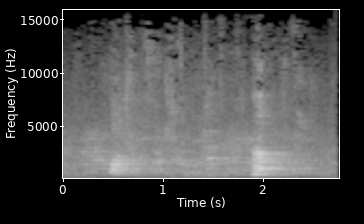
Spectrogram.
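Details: Welsh Corgi at a dog show in Ostrava on 14 April 2012, where Cardigan and Pembroke corgis were shown: two short, sharp barks about a second and a half apart over a steady murmur of crowd chatter.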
